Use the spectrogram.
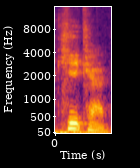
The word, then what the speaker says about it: KiCad: And I think you pronounce it KiCad because I think I looked that up.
